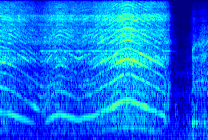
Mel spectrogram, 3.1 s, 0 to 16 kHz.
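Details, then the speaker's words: Tamiya Hornet RC car with a 540 motor, run after the 380 Sport Tuned motor was cooked: a clean high whine rising and falling smoothly with throttle, no vibration or roughness, a healthy motor. "I know the 540 is a bigger, chunkier motor, but but there's no vibration at all."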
